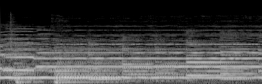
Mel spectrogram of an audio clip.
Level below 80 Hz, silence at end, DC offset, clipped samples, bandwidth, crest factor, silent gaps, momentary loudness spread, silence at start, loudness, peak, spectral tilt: -44 dBFS; 0 s; 0.2%; under 0.1%; 10 kHz; 12 dB; none; 2 LU; 0 s; -17 LUFS; -6 dBFS; -6.5 dB/octave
